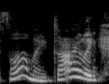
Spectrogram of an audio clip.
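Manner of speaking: syrupy, sweet, even-keeled parental tone. Describing how peaceful parents supposedly talk: sweet parent voice. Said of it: "they have this sweet voice".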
